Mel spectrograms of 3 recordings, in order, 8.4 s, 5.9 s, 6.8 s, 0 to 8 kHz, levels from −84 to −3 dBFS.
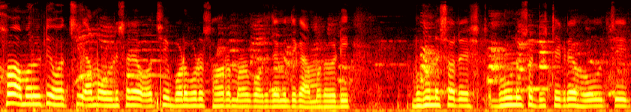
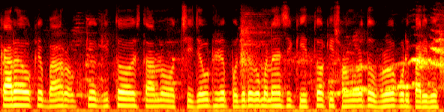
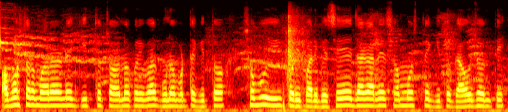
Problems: constant background noise, continuous background conversations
